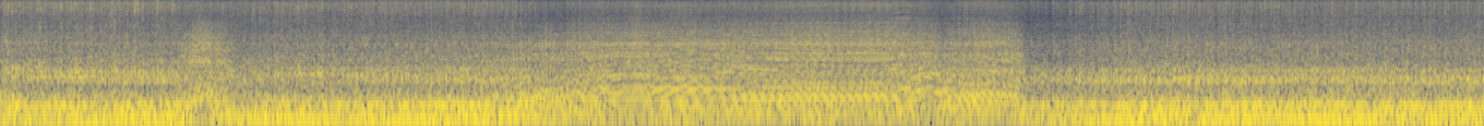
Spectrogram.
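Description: A big engine idles loudly with a deep, rough rumble.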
